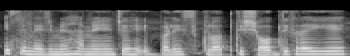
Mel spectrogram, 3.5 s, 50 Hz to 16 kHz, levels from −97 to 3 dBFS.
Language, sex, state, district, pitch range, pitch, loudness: Hindi, female, Madhya Pradesh, Bhopal, 170-190 Hz, 175 Hz, -15 LUFS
